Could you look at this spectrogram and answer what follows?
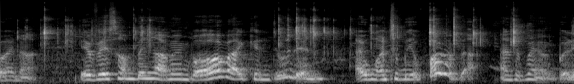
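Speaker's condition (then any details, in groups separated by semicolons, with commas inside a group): Cerebral palsy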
